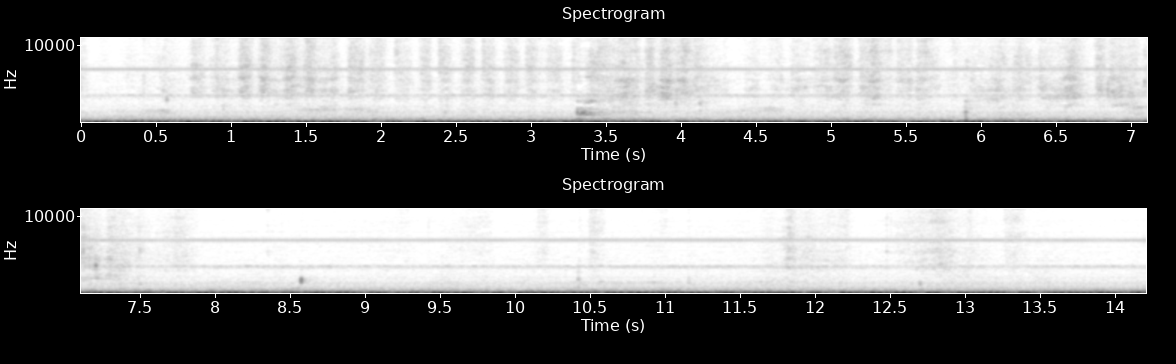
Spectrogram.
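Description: A steady low rumble, with faint soft rubbing in the first half as a toner-soaked cotton round is wiped over the skin of the face.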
